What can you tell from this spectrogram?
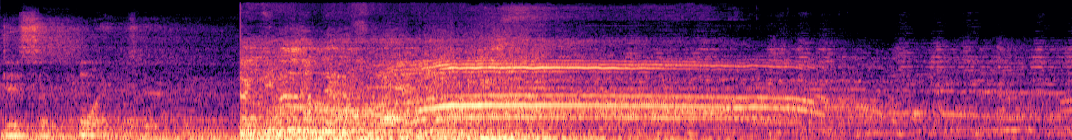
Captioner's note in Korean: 와아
